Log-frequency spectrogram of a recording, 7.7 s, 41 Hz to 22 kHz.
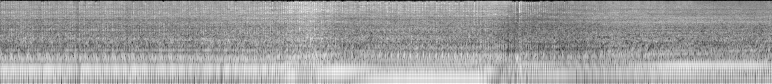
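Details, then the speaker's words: Nissan S13 with a $400 secondhand engine back running, clutch fan not fitted so it sounds like a tractor: loud, deep, even note with two clean blips back to steady idle, no knocks or misses; normal running. "Still haven't got the clutch fan on. So it sounds like a tractor."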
